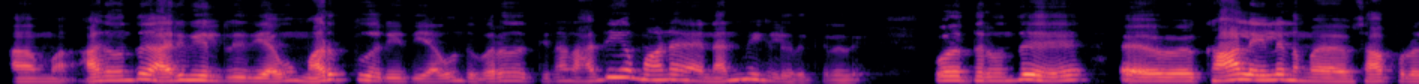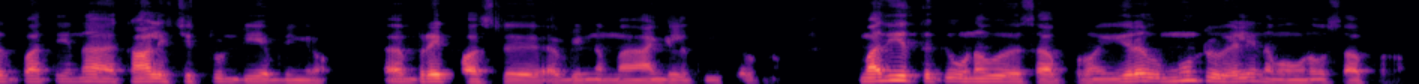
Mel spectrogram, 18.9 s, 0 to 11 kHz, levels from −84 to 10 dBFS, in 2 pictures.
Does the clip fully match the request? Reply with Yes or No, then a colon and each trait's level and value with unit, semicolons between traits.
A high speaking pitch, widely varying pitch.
No: low, 130 Hz; wide, 7.1 semitones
